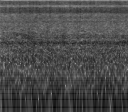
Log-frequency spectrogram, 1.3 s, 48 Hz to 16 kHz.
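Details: 1974 Ford Bronco 302 V8, first start in years: low, lumpy idle that won't settle smoothly, no smoke; owner suspects it needs work, maybe spark plugs; rough idle.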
